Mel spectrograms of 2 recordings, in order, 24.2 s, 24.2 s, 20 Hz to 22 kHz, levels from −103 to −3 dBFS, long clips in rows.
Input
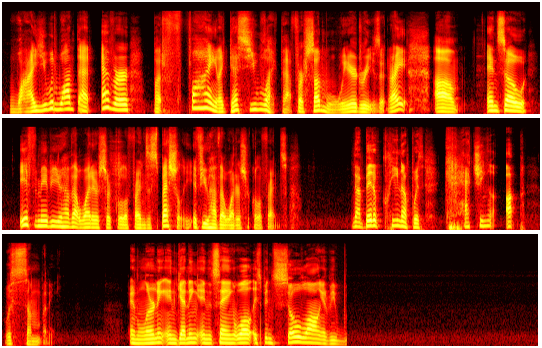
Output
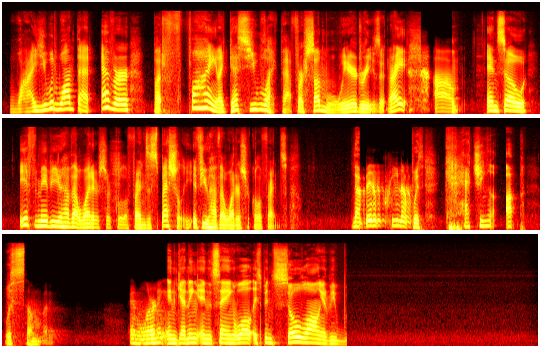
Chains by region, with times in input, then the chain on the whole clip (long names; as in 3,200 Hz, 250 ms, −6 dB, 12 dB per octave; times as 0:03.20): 0:06.27–0:06.75: downward compressor 5 to 1, threshold −30 dBFS + low-pass with resonance 1,400 Hz, resonance Q 4.3
0:09.44–0:09.95: parametric band 11,000 Hz −10.5 dB 0.42 octaves + downward compressor 4 to 1, threshold −31 dBFS
0:13.42–0:14.21: loudspeaker in its box 270–2,000 Hz, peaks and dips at 290 Hz +8 dB, 430 Hz +4 dB, 630 Hz −9 dB, 940 Hz +8 dB, 1,500 Hz +8 dB + flutter between parallel walls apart 11.1 metres, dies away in 0.28 s
0:16.46–0:18.62: low-pass filter 1,300 Hz 24 dB per octave + hum removal 69.59 Hz, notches 37 + chorus effect 2.4 Hz, delay 16 ms, depth 5.6 ms
whole clip: dynamic equaliser 1,800 Hz, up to +4 dB, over −40 dBFS, Q 2.7; brickwall limiter −13 dBFS; automatic gain control gain up to 8.5 dB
